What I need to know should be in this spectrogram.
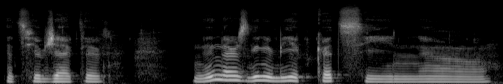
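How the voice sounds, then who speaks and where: Unhurried man, low-key game stream chat. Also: darkish tone, clear, resonant tone. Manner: low-key, thinking aloud. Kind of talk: casual live gameplay commentary.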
